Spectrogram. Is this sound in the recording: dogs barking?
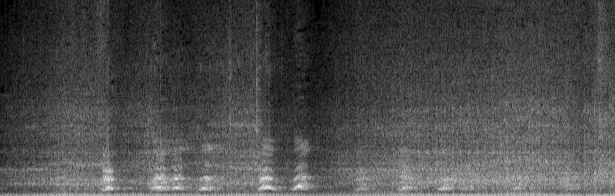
yes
